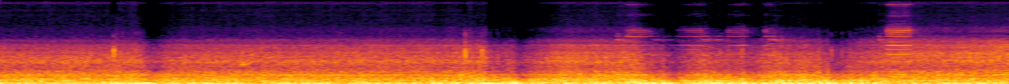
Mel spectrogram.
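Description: Car driving along a road, heard from inside the cabin: a steady, loud low rumble of engine and tyre noise.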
